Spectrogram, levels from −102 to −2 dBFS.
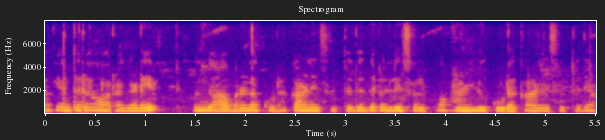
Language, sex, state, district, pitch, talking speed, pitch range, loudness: Kannada, female, Karnataka, Bidar, 245 Hz, 120 wpm, 240-255 Hz, -18 LUFS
